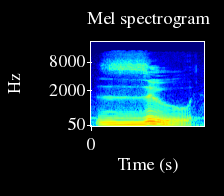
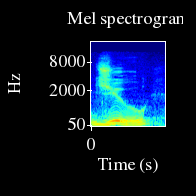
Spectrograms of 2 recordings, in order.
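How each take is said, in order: First: The word begins with a buzzing Z sound. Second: The word begins with a J sound. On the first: The speaker calls it right. "You get some vibration" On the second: The speaker calls it wrong.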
